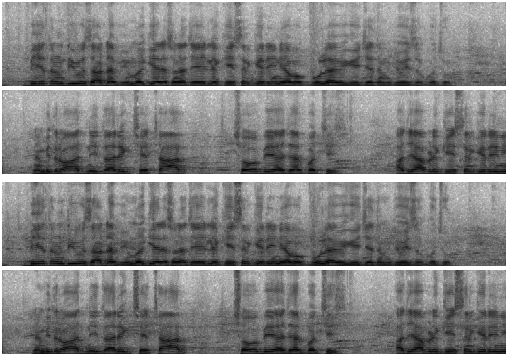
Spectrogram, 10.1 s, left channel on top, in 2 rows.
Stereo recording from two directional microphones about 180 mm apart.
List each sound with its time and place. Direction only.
0.3 s a man's voice: 10° right (ahead or behind)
